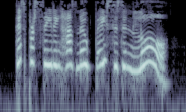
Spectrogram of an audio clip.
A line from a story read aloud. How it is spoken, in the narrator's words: I shouted, attempting to drown out the vicar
